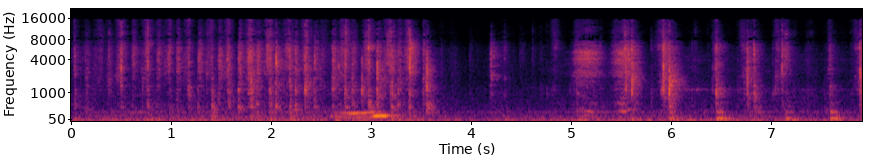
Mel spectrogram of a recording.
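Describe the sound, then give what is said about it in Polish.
Cards are drawn in a game of NISEI, producing many brisk papery slides and rubs of card against card in a steady, uneven rustle, with short pauses between strokes. “I teraz dobiorę jeszcze na koniec cztery karty.”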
